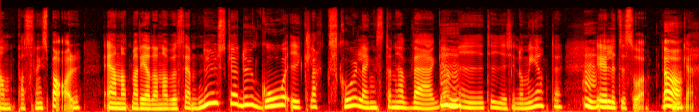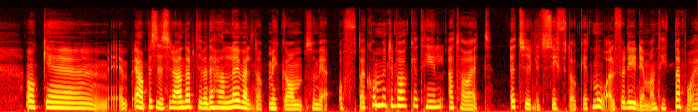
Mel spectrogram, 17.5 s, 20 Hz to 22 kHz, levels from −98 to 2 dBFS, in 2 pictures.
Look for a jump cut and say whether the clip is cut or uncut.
uncut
